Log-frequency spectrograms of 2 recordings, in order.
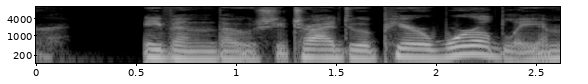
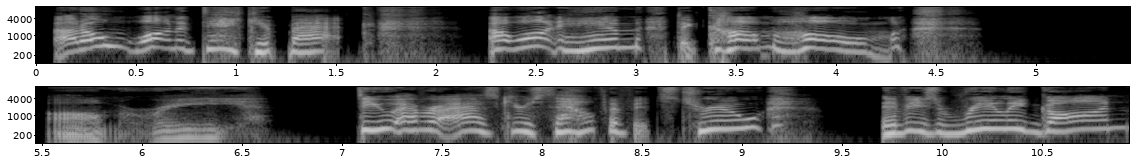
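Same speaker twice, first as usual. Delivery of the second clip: sobbing plea; 10 semitones higher than usual. Acted. Marie begging Patty about her dead husband, high sobbing plea. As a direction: beg through the sobs, voice pitched up. Grieving widow sobbing on phone.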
